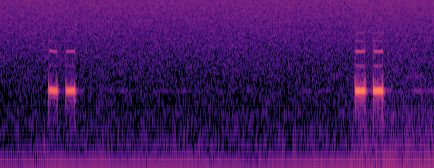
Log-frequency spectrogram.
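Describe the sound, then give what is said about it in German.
A telephone number being dialed on a touch-tone phone for a call to the police: two pairs of short, quick beeps about three seconds apart, fairly quiet over a low hum. “Ich werde sofort anrufen.”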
